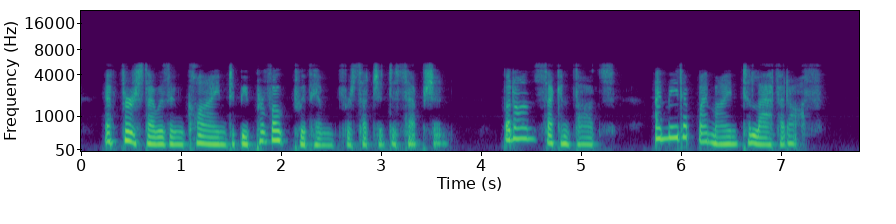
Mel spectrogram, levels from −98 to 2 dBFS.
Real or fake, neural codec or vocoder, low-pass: real; none; 5.4 kHz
